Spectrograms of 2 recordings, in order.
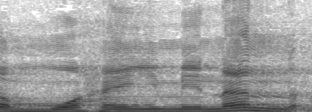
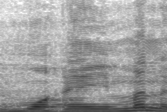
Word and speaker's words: مہیمن: لما بین یدیہ من الکتاب و مہیمناً علی، اور قرآن کا ہیمنا ہے، مہیمن ہے، مہیمن، تلفظ ہو جائے گا انشاءاللہ. مہیمن، مہیمن، مہیمن کہتے ہیں جس کا ہیمنہ ہو، تسلط ہو، سایہ ہو.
